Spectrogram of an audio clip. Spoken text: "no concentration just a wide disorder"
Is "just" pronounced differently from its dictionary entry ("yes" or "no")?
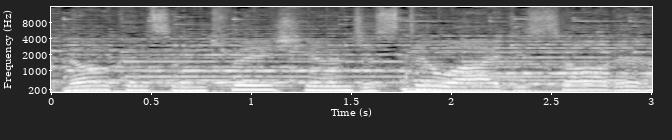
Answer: yes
